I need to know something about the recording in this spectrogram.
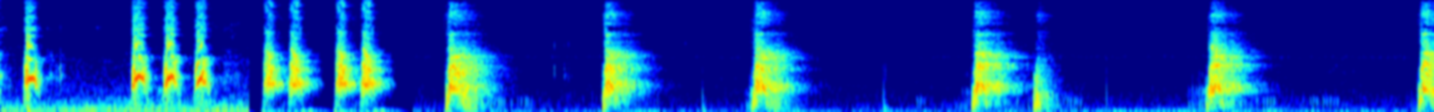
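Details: Rapid clustered yaps from a Shih Tzu dog open over low rumbling noise, then slower single barks follow at intervals of one to two seconds, bright and short.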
